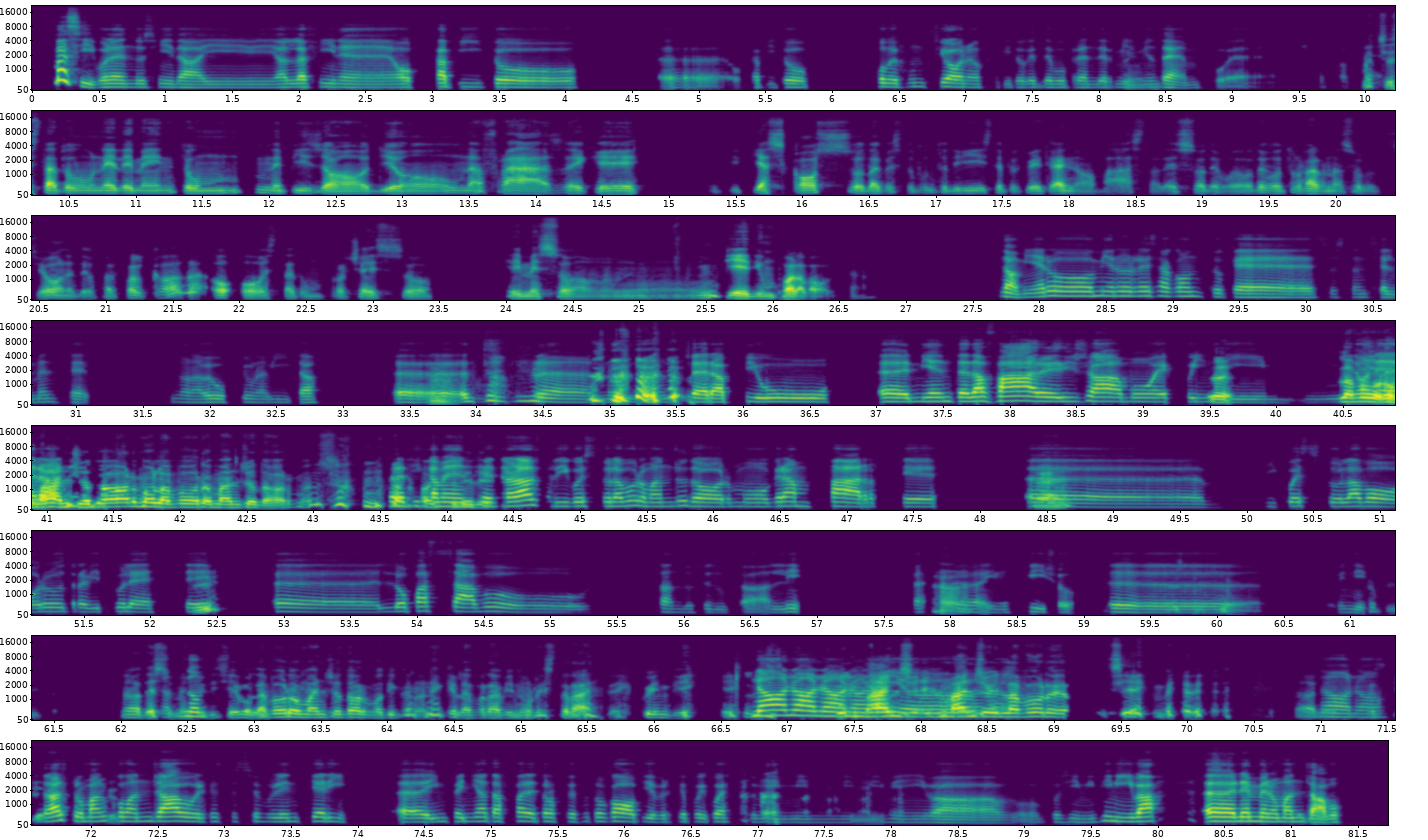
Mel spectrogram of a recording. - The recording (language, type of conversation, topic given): Italian, podcast, Quanto conta per te l’equilibrio tra lavoro e vita privata?
- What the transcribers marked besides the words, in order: drawn out: "dai"; drawn out: "mhmm"; chuckle; laughing while speaking: "insomma o giù di lì"; drawn out: "ehm"; drawn out: "ehm"; "cioè" said as "ceh"; drawn out: "Uhm"; laughing while speaking: "sì"; chuckle; chuckle; other background noise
